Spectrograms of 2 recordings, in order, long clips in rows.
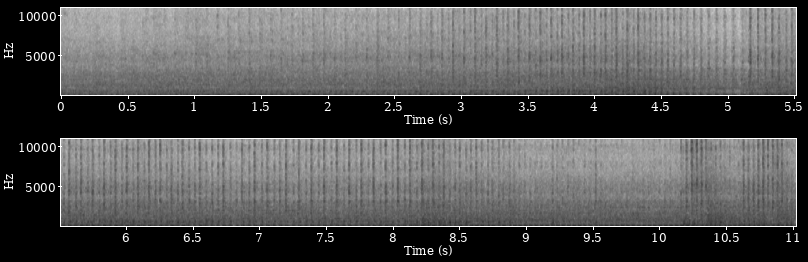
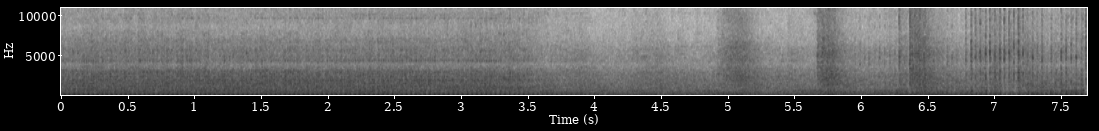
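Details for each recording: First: Non-starting snowblower small single-cylinder engine on a trial BPR4ES plug, running briefly on starting fluid: uneven low chugging, catching and stumbling, smoking heavily. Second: Snowblower small single-cylinder engine after smoke possibly from owner tipping it to drain gas, plug torqued in: steady even beat with no misses or stumbles; running properly.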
